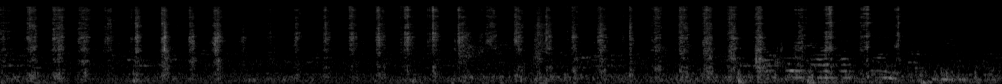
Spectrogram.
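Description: A spoon scrapes rapidly against melon flesh.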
